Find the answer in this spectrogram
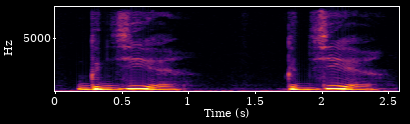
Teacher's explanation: You almost need to insert a ghost vowel after the г, or at least make sure you have vocal cord vibration happening throughout.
